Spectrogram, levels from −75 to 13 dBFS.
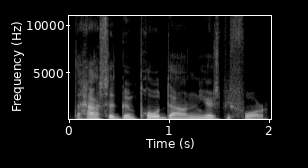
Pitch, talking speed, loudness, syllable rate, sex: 115 Hz, 235 wpm, -17 LUFS, 6.4 syllables/s, male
